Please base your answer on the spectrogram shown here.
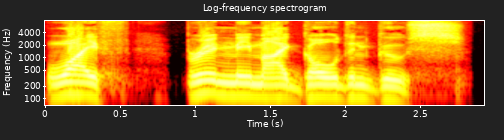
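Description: A man voicing a huge, bloodthirsty male giant in a storybook reading, booming and menacing. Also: lively intonation, slow, sharp tone, no room sound, clean studio sound, full character voice. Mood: commanding.

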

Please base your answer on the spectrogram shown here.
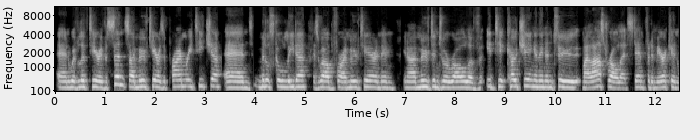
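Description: A man in his thirties from New Zealand with a New Zealand accent, a guest chatting casually in an interview about his consulting work, friendly and relaxed. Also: high-pitched. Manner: relaxed, friendly, talks in long lists. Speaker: guest, education technology consultant.

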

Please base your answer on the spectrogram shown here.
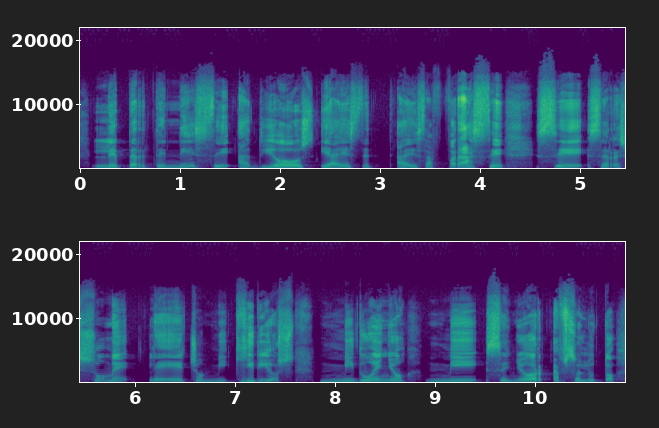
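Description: Female devotional preacher. Animated pitch, reflective and emphatic delivery, conversational sermon style, dry sound. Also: no echo. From southern Chile.

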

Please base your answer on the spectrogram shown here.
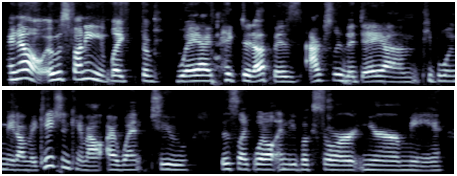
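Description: A woman's voice: medium pitch, moderate pace, hardly any pauses. A bubbly woman hosting a podcast, chatting casually and laughing often. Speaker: podcast host. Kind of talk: casual chat.

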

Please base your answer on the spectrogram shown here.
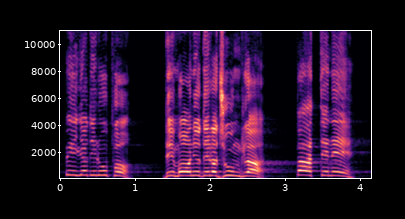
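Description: A man voicing an angry mob of superstitious villagers in a storybook reading, with strained, jeering shouts. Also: extremely high pitch, animated, takes it slowly, big-room sound, voice pushed up, heavily acted. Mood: hostile, frightened.

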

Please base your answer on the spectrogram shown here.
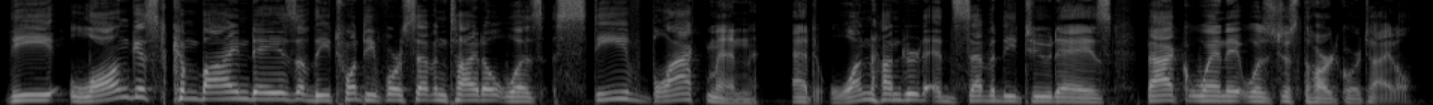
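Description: A man's voice: a little high, expressive, normal speed, hardly any pauses, no echo, clean studio sound. A man co-hosting a wrestling podcast in casual chat, rambling through trivia in a wry tone. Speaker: podcast co-host. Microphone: studio microphone.

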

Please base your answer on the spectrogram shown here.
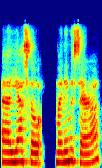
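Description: Young woman from Germany as a guest, flat delivery, soft and hesitant. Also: on the high side, moderate pace. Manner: soft-spoken with many ums. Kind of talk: casual interview chat.

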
